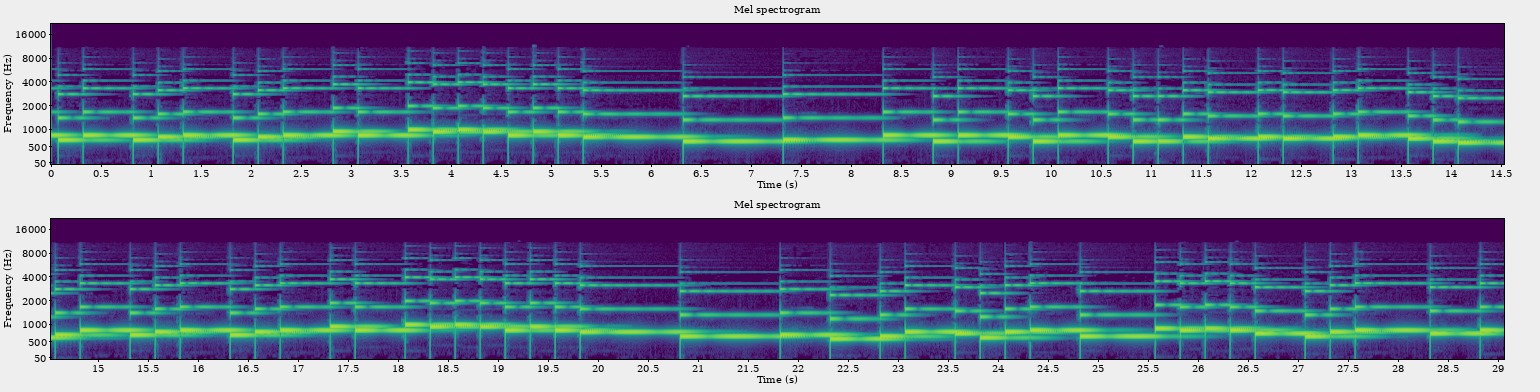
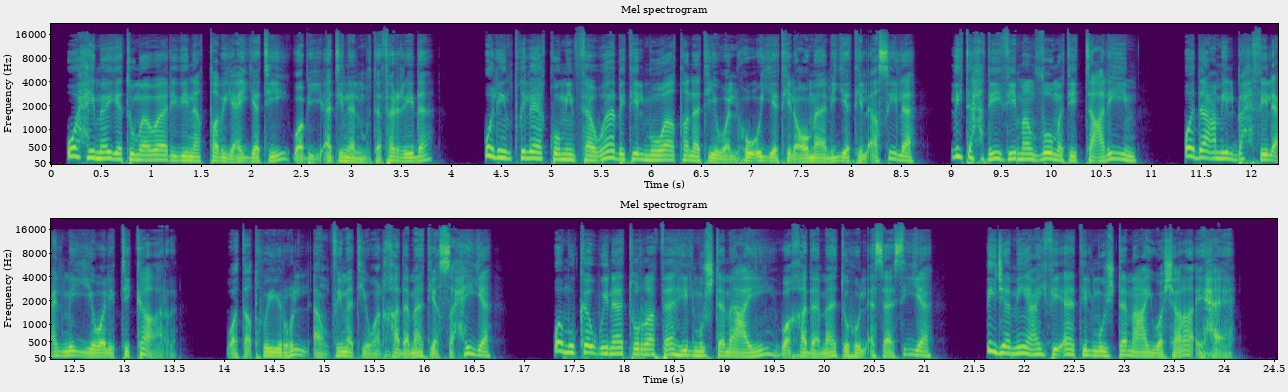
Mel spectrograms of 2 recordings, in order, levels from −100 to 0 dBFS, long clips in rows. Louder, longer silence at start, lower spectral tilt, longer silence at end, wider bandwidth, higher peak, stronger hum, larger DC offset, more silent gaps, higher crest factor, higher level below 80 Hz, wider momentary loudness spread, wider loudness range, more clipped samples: about the same, -18 LUFS vs -18 LUFS; second, 0 s vs 0.15 s; second, -0.5 dB/octave vs -5.5 dB/octave; second, 0 s vs 0.45 s; second, 8.8 kHz vs 19 kHz; about the same, -6 dBFS vs -4 dBFS; neither; neither; neither; about the same, 12 dB vs 14 dB; second, -58 dBFS vs -34 dBFS; about the same, 4 LU vs 5 LU; about the same, 2 LU vs 2 LU; neither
